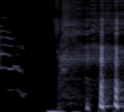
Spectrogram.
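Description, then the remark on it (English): A cat meows a short falling cry, then after a brief pause lets out a few quick, louder chirping mews in a row. “Top tier cat noises.”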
